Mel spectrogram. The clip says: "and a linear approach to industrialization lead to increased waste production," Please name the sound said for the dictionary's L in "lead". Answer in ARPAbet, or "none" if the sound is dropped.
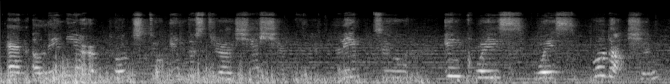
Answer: L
